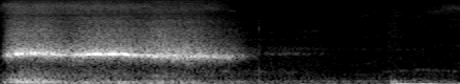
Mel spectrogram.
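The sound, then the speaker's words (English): A person whistles a brief phrase of a few clear, sustained notes for about a second and a half, then it falls quiet apart from a faint rustle. “I can't whistle.”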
